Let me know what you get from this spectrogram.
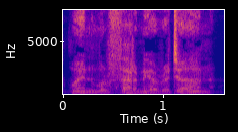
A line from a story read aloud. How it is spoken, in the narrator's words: the wizard sigh and mutter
